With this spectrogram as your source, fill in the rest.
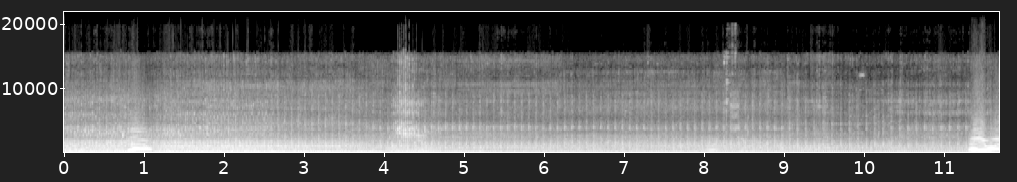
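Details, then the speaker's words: Farmall H tractor petrol engine: steady idle with loose, uneven knock about three or four a second, deeper thumping under load, unaffected by clutch; bearing-like metal pieces later found in the oil pan. Internal knock, cause unconfirmed. "it gets to more of a deep thumping noise when you get it under load that's why i was out here mowing a little bit of grass"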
